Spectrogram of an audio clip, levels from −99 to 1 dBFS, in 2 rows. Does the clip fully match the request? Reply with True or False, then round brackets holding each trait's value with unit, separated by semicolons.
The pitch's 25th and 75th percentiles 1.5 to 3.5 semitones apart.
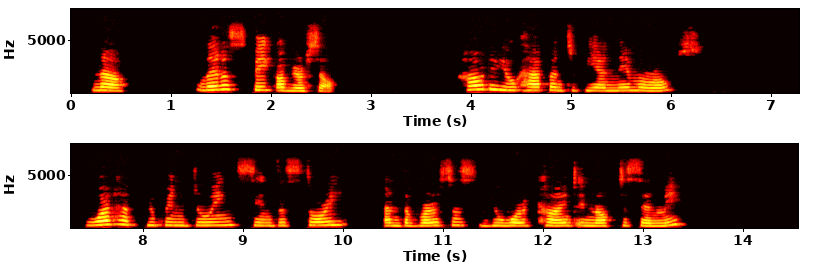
True (2.6 semitones)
